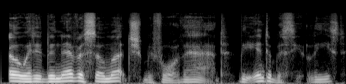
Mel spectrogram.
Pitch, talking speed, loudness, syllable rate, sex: 120 Hz, 210 wpm, -16 LUFS, 5.9 syllables/s, male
